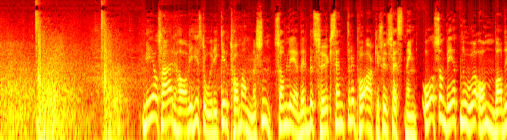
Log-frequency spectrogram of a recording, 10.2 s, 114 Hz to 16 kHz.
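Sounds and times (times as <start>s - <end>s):
gunshots echoing outdoors on fortress ramparts: 0.0s - 3.6s
speech: 2.9s - 10.1s.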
